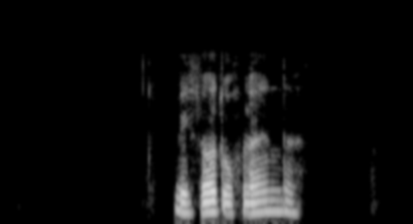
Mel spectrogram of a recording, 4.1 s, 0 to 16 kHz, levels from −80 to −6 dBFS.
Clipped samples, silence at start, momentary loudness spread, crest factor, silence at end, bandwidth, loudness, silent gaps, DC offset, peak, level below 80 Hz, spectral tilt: under 0.1%; 1.75 s; 14 LU; 22 dB; 1.15 s; 7.4 kHz; -25 LUFS; none; under 0.1%; -6 dBFS; -64 dBFS; -8 dB/octave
